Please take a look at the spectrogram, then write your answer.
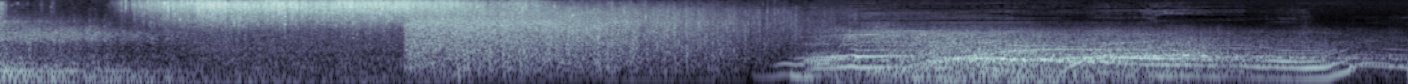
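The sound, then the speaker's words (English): Steady, dense rain patters on an umbrella for several seconds, fairly loud, in a film scene with Totoro standing in the rain; then a deep, wavering growl-like roar from Totoro, reacting to the rain on the umbrella, rises over the continuing rain. No one speaks. “And I like the way that King Totoro reacts to the sound of the rain on the umbrella.”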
